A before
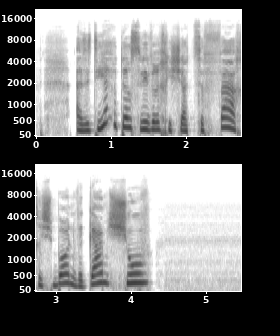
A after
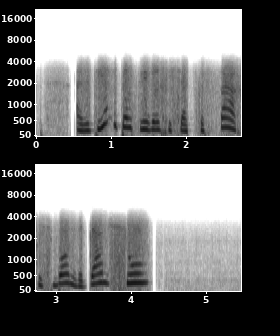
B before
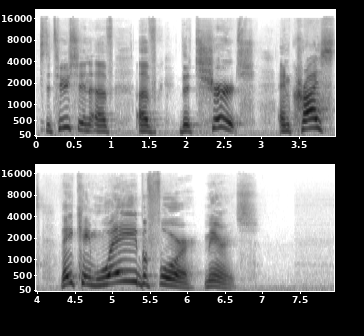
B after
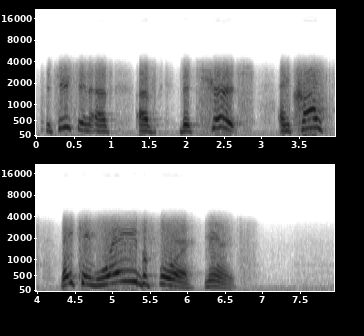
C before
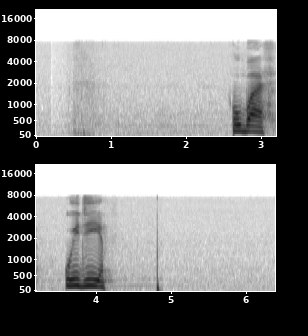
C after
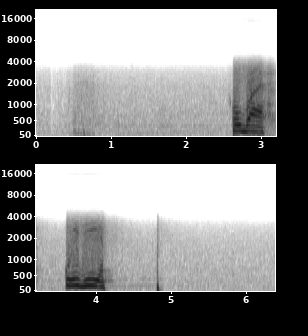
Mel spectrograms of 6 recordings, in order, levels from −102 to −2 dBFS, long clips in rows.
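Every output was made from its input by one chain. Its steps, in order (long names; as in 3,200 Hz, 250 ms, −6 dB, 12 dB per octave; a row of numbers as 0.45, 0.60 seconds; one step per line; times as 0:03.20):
variable-slope delta modulation 16 kbit/s
brickwall limiter −13.5 dBFS
low-pass that shuts in the quiet parts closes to 1,500 Hz, open at −23 dBFS
loudness normalisation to −19 LKFS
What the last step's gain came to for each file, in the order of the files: +16.5, +6.5, +5.5 decibels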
